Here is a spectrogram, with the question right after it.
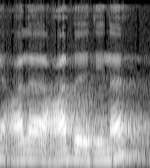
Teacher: And finally على عبدنا, here قلقلة in باء which has سكون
